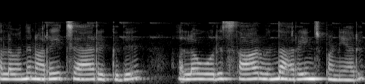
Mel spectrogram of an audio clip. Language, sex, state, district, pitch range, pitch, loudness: Tamil, female, Tamil Nadu, Kanyakumari, 240-255 Hz, 245 Hz, -13 LUFS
